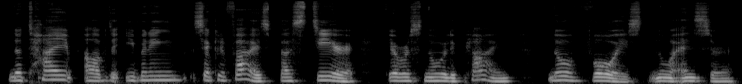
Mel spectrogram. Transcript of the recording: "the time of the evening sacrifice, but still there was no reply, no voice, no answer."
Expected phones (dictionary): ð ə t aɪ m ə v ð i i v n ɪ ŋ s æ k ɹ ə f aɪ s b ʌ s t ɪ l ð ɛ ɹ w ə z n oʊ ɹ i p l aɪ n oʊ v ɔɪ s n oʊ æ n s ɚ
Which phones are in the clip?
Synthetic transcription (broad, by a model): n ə t aɪ m ə v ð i i v n ɪ ŋ s æ k ɹ ə f aɪ s b ʌ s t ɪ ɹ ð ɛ ɹ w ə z n oʊ ɹ i p l aɪ n oʊ v ɔɪ s n oʊ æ n s ɚ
